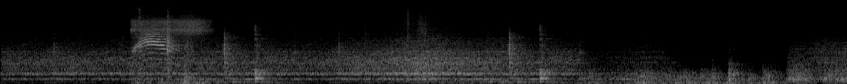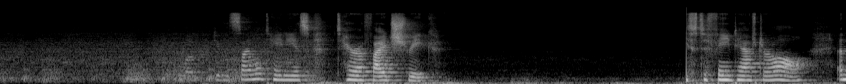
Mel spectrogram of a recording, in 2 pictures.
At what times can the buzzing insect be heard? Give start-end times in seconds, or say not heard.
0.0-6.8.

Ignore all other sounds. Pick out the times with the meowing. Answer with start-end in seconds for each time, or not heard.
1.3-2.1.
